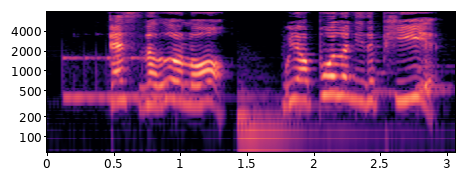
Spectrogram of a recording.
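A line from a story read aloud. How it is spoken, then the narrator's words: Sudden shout. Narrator (Chinese): 他突然喊道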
